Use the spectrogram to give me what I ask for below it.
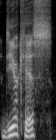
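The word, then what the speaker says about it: Djer-Kiss: We are talking about made in France, pronounced Dear Kiss.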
